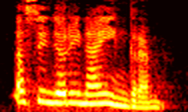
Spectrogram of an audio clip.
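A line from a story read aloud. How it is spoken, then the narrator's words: Widow exclaims. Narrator (Italian): esclamò la vedova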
